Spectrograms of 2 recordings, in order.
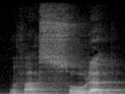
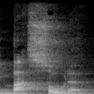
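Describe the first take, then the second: First: The word begins with a v sound. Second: The word begins with a b sound.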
